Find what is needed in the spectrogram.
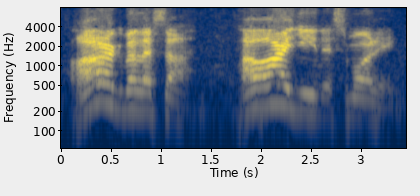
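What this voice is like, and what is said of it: Gravelly put-on pirate voice. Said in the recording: “My throat already hurts just listening to you do that ... Talk Like a Pirate Day”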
